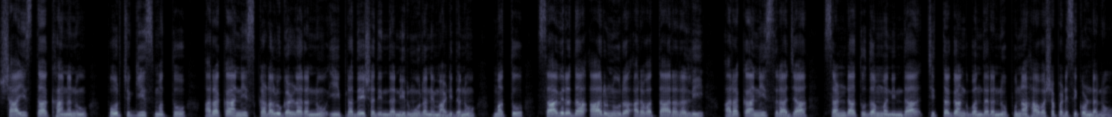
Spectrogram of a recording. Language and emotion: Kannada, neutral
